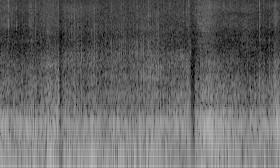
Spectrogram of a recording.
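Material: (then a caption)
Foam. Long acrylic nails scratch a black foam windscreen covering a white microphone from both sides, producing a continuous low, muffled rumbling rustle. The sound is dense and boomy with little brightness, dropping out briefly twice before resuming.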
